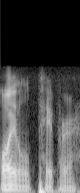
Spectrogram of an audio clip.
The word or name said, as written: oilpaper's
